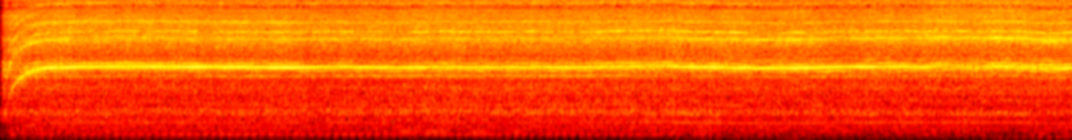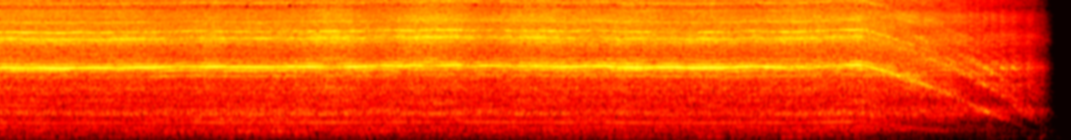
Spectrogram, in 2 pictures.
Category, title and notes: Sound effects > Objects / House appliances
TOOLPowr-Samsung Galaxy Smartphone, CU Sander, Sanding Wood Nicholas Judy TDC
A sander sanding wood.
